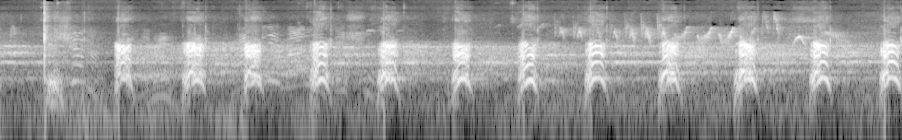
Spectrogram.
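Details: German Shepherd holding a mock intruder by barking during protection training, pressing the decoy on command; a sharp opening noise, then a dozen strong, rhythmic barks roughly every half second.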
